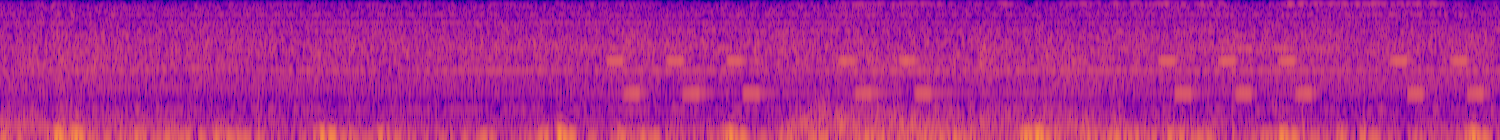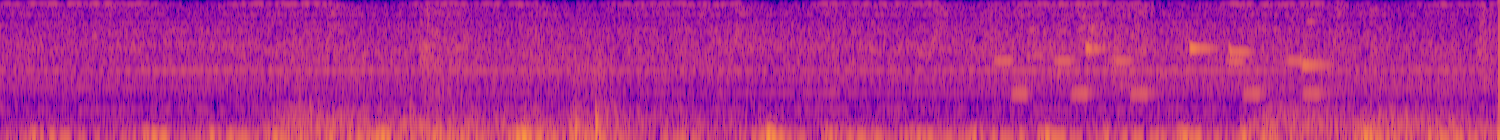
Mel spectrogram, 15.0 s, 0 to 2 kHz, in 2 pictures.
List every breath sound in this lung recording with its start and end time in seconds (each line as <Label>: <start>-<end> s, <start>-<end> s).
Inhalation: 3.89-5.61 s, 8.72-10.44 s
